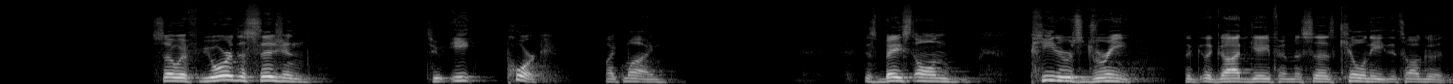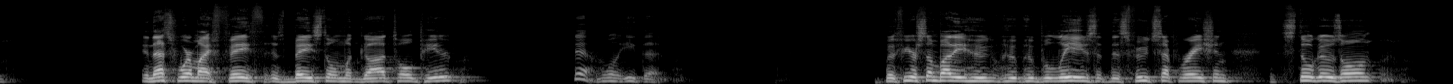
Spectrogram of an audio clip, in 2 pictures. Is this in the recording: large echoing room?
yes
